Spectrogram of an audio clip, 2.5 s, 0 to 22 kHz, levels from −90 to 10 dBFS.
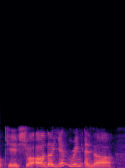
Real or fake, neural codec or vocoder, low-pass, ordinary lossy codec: real; none; 5.4 kHz; none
